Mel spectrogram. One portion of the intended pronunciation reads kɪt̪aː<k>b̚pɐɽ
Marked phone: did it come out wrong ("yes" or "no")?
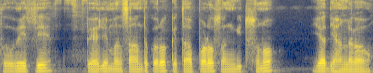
yes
